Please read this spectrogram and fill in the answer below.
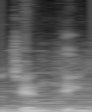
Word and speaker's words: Genting: কারণ আজকে আমরা এখান থেকে বেরিয়ে কুয়ালালামপুর হয়ে চলে যাব জেন্টিং আইল্যান্ডে। মালয়েশিয়ান ভাষায় জেন্টিংকে গেন্টিং আইল্যান্ড বলা হয়। মালয়েশিয়াতে উচ্চারণটা এইভাবেই, কারণ ওদের জির উচ্চারণটা গ উচ্চারণ হয়।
